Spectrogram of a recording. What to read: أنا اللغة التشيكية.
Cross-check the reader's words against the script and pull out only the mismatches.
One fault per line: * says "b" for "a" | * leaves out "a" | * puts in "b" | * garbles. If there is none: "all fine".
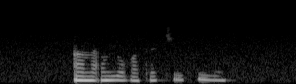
all fine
